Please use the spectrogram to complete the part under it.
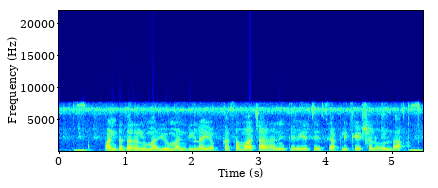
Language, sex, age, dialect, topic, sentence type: Telugu, female, 18-24, Southern, agriculture, question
